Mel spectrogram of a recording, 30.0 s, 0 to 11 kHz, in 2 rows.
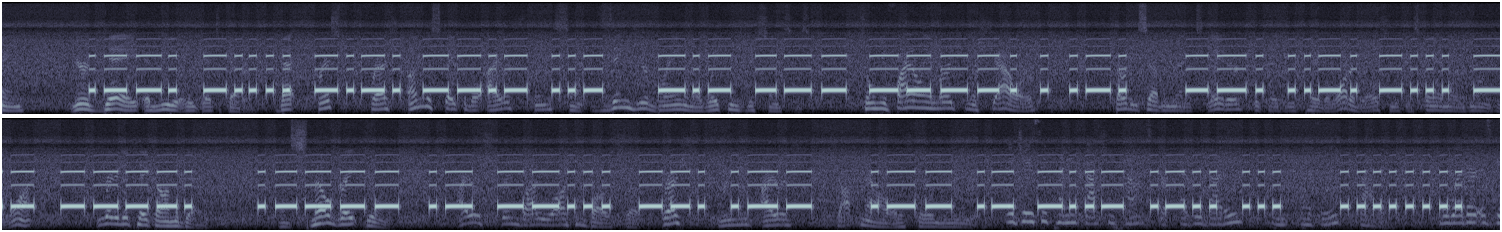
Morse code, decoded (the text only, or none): P6CQU KO9ER GFBM9 1A7GW WAXLS <HH>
